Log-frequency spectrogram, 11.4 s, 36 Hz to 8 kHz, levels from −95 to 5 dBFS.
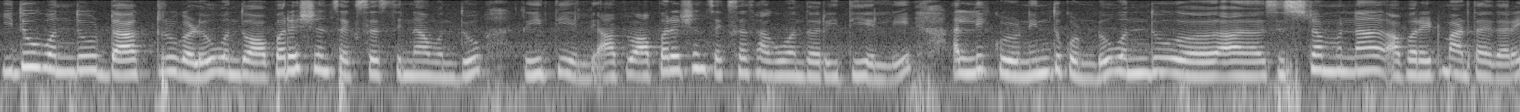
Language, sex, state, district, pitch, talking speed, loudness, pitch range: Kannada, female, Karnataka, Shimoga, 225 Hz, 115 wpm, -18 LUFS, 205-250 Hz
